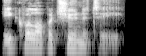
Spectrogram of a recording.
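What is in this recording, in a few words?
"equal opportunity", British English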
